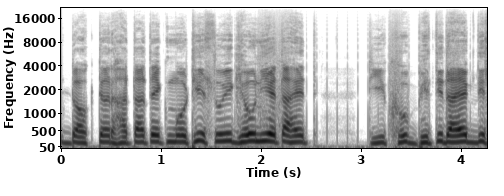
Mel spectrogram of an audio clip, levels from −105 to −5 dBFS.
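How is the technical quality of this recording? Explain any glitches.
The recording has one fault: Wi-Fi interference, from 1.56 s to the end of the clip. The audio circuit picks up and rectifies the beacon from a nearby Wi-Fi radio, sent every 102.4 ms. This adds a faint, steady ticking about ten times a second, well below the speech.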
